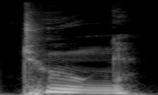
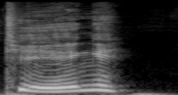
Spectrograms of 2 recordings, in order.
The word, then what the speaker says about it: Tung: that thing against um Tung it's pronounced ting defense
